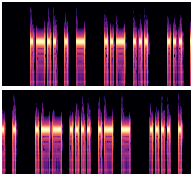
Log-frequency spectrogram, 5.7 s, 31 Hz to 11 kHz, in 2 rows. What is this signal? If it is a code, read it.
Morse code, heard as a keyed tone, about 27 wpm, 700 Hz. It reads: LET US SEE WHAT HE
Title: Sentences from Top 1000 Words - Review Part 5 - 28wpm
